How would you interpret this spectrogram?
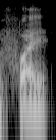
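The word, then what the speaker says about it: phi: हाँ, इसको बोलते हैं फाई, पी एच, शायद यही स्पेलिंग होती है, फाई, पी एच वाई, फाई।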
